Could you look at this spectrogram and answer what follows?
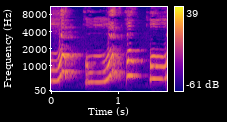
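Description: A performer voicing Snoopy in a stage play imitates a dog with three or four drawn-out, rising howl-like barks, close and loud, each call sustained and separated by short pauses.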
